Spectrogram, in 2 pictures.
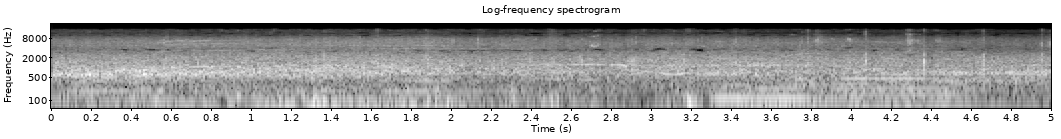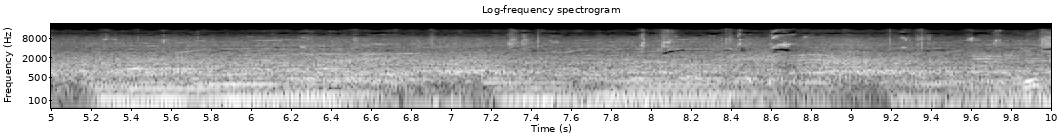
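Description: Basketball game sound in an arena: a basketball being dribbled, sneakers squeaking on the hardwood, and a steady crowd roar. From about three and a half seconds in, arena music plays a run of low, stepped bass notes until near the end.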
